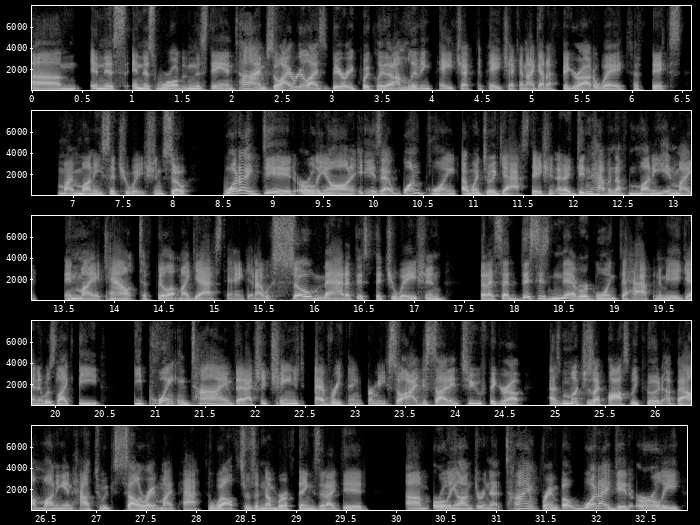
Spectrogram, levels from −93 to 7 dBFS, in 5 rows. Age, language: 30-49, English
